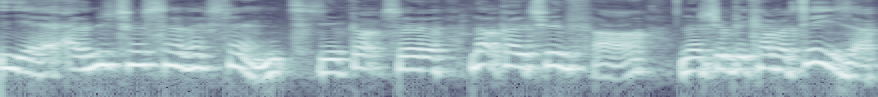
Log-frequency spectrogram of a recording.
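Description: With audible room echo and noticeable background noise, a woman of medium pitch speaks at a moderate pace with hardly any pauses, very even loudness, and very wide pitch swings. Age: 90s. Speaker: grandmother interviewed about love in wartime. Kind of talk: casual interview.

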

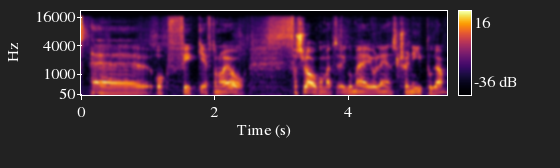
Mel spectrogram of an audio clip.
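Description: A man at a fairly low pitch, fairly slow and monotone, flat in intonation, over noticeable background noise. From southern Sweden (Skåne, Helsingborg). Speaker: media company chief executive. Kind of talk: interview. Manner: halting, many repetitions and fillers.

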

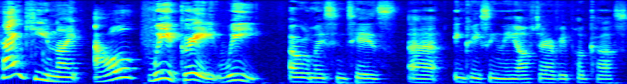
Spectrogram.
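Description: A woman with a plain, everyday voice speaks at a moderate pace in a fairly low pitch, her intonation lively and her speech hardly pausing, on a very clean recording with a silent background. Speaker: podcast co-host. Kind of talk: casual comedic banter.

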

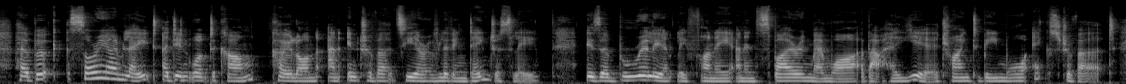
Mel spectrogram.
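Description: A woman speaks with a British accent. Her pitch is fairly low and moves in an ordinary way. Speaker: podcast host. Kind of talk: casual chat.

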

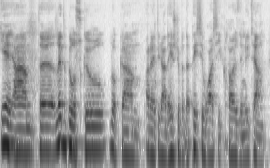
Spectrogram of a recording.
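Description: A man with an Australian accent speaks at medium pitch, somewhat breathy, with ordinary pitch variation. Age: 50s. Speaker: martial arts coach and gym owner. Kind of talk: casual interview chat. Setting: studio.

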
